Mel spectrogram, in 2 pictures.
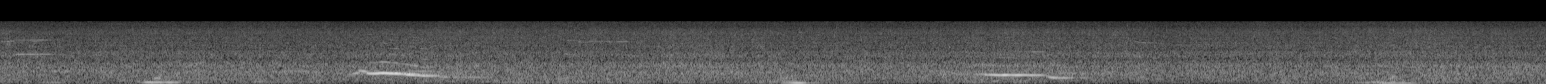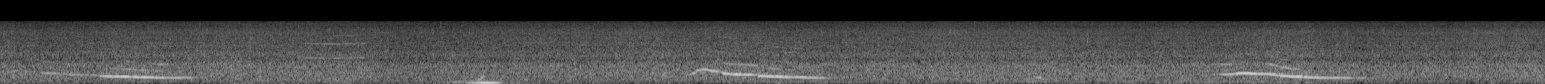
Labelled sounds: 0.0	0.5	humpback whale, 1.4 to 3.2 kHz
5.8	6.3	humpback whale, 2.7 to 3.0 kHz
11.3	11.6	humpback whale, 2.6 to 2.9 kHz
18.5	19.0	humpback whale, 2.3 to 3.9 kHz
22.7	23.1	humpback whale, 0.84 to 1.0 kHz
28.1	28.4	humpback whale, 0.78 to 1.0 kHz

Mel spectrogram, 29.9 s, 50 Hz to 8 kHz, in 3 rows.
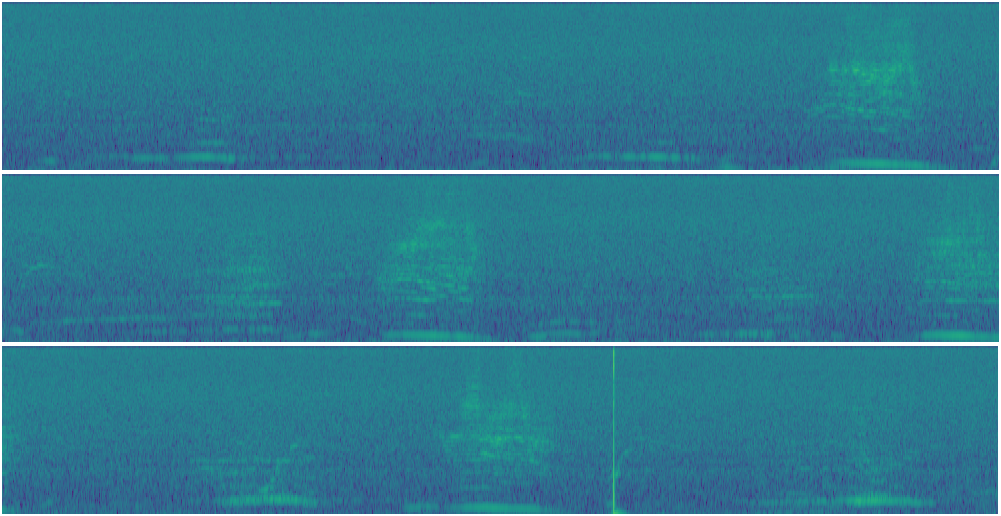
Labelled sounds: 8.0	9.0	humpback whale, 0.96 to 2.8 kHz
10.2	10.5	humpback whale, 1.3 to 1.7 kHz
12.3	12.7	humpback whale, 0.90 to 1.5 kHz
13.7	14.5	humpback whale, 0.90 to 3.7 kHz
19.2	19.6	humpback whale, 2.4 to 2.7 kHz
24.7	25.0	humpback whale, 1.3 to 1.6 kHz

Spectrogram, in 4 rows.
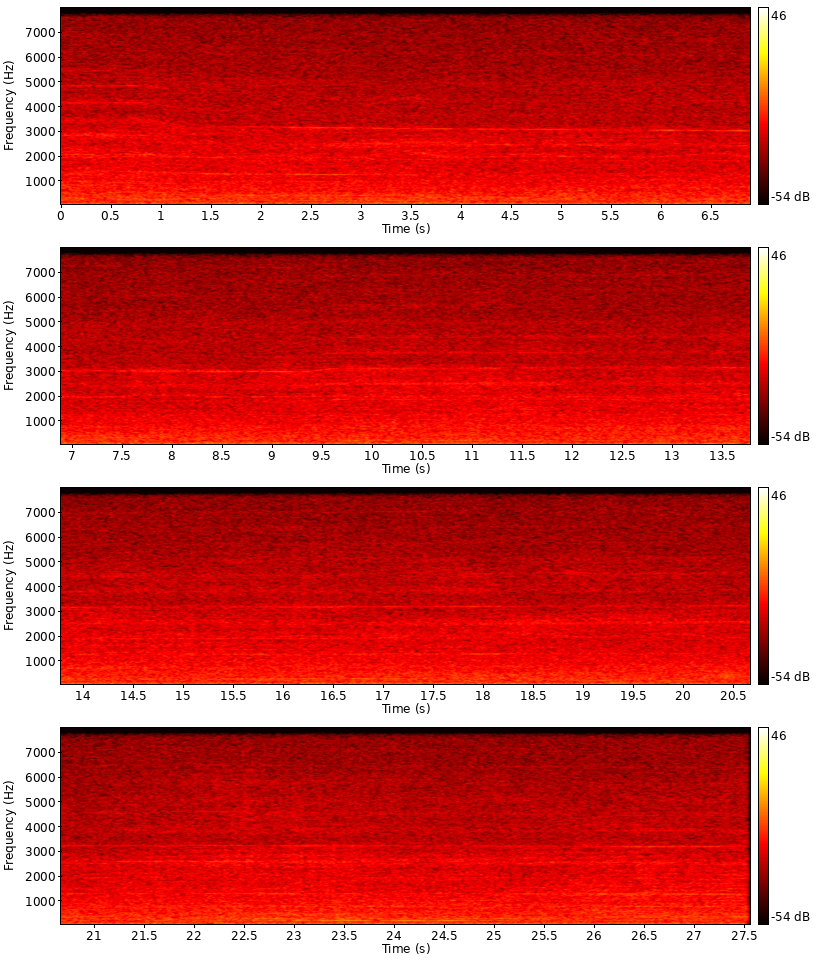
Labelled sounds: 2.2	2.9	vessel noise, 2.3 to 3.2 kHz

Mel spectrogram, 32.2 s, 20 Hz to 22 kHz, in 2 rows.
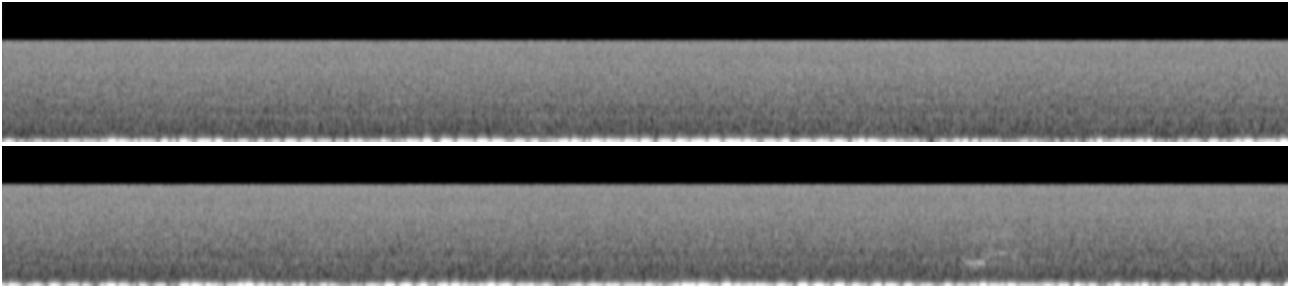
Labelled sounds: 28.4	28.7	humpback whale, 0.80 to 1.0 kHz

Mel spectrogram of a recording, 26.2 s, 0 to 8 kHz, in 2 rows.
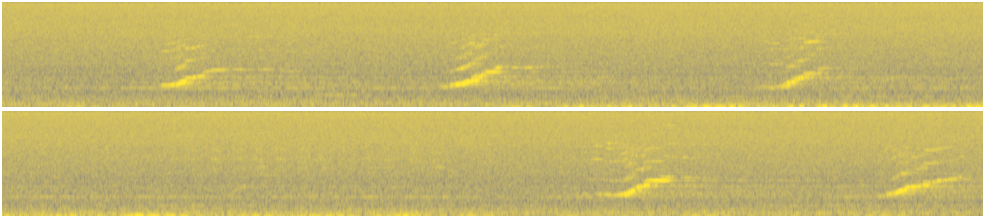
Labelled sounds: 2.4	3.0	humpback whale, 0.80 to 2.4 kHz
6.0	6.8	humpback whale, 0.80 to 1.4 kHz
10.6	11.1	humpback whale, 0.80 to 2.8 kHz
21.2	22.1	humpback whale, 0.80 to 2.1 kHz
24.9	26.0	humpback whale, 0.80 to 3.0 kHz

